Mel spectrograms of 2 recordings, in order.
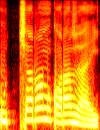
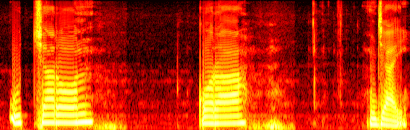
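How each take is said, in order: First: Said in the usual way. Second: Each word alone with long pauses: উচ্চারণ … করা … যায়; word-by-word dictation. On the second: Shown as a demonstration. Teacher dictating to students, one word at a time. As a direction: spell it out slowly for note-takers.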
